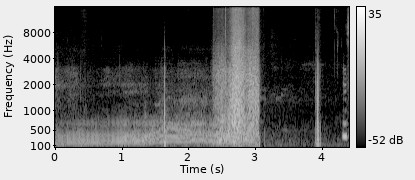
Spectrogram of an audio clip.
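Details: Domestic female cat, unusually grumpy one night, growling and hissing while her nails are clipped. A low, rough growl runs for about two seconds, then a sharp breathy hiss bursts out, followed by quiet with a few clicks and handling noises.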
